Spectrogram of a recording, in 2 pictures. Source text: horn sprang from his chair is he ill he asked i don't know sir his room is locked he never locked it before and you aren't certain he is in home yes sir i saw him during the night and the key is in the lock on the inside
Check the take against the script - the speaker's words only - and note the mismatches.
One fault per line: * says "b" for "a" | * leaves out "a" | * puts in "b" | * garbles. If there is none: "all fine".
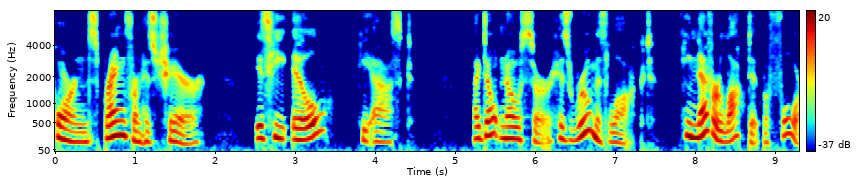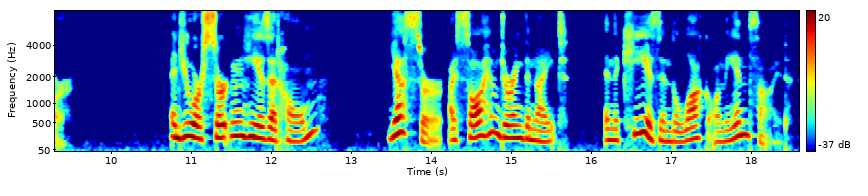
* says "are" for "aren't"
* says "at" for "in"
